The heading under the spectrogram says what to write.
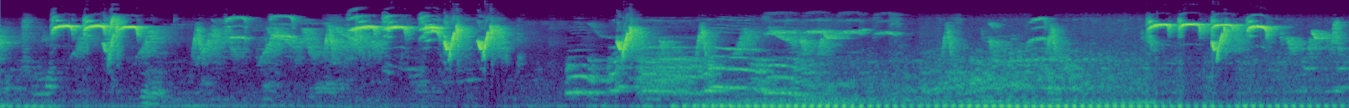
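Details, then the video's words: Morning song of captive bar-winged prinias in a breeder's aviary, busy 'nembak-nembak' chatter: high sharp chirps and short whistled phrases repeating every few seconds, over a steady low mechanical hum and softer background twitters. "Nembak-nembak! Kicauan CiKris Pagi Hari"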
